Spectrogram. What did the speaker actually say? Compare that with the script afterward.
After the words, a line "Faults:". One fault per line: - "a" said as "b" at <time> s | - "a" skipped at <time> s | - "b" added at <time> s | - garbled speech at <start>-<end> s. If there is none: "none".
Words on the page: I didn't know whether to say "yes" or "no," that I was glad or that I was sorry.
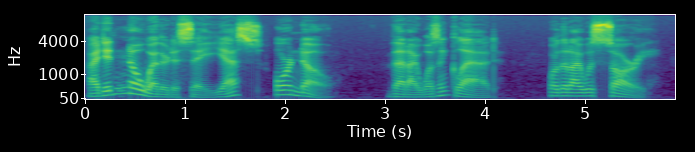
I didn't know whether to say "yes" or "no," that I wasn't glad or that I was sorry.
Faults:
- "was" said as "wasn't" at 3.3 s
